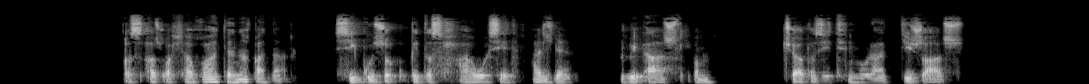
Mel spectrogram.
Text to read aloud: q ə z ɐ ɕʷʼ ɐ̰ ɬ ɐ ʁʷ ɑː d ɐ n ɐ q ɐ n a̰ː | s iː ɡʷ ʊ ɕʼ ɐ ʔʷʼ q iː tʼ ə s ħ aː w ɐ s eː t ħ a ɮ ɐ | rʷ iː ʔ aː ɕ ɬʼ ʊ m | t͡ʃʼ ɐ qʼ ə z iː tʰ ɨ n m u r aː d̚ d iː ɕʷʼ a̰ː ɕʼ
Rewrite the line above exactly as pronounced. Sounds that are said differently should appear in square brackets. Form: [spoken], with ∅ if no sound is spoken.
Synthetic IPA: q ə [s] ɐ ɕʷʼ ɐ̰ ɬ ɐ ʁʷ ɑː d ɐ n ɐ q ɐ n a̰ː | s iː ɡʷ ʊ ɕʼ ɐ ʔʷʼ q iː tʼ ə s ħ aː w ɐ s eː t ħ a ɮ ɐ | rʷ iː ʔ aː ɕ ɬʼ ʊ m | t͡ʃʼ ɐ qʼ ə z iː tʰ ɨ n m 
